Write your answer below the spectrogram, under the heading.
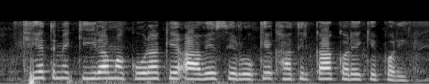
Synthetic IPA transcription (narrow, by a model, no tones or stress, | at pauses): kʰeːt̪mẽkiːɾaməkoːɽakeʔaːʋeseɾoːkekʰaːt̪iɾkakəɾekepəɾi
